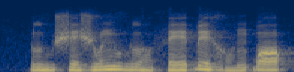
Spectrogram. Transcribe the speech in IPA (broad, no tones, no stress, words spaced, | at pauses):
lṳʃe ʒunɣṳl ɔ̤θeɓe ɣɔ̤nɓɔ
